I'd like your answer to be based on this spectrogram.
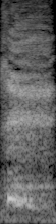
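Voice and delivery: sharp breathless gasp; Adam's sudden inhaled gasp; first gasp of life. Retold or imitated. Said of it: "and Adam goes".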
